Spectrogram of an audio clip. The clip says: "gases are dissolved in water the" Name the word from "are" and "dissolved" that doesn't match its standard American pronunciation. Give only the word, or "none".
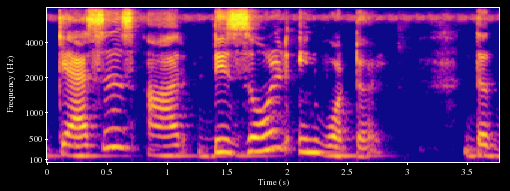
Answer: dissolved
